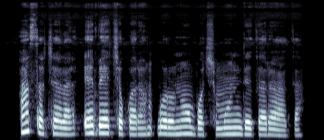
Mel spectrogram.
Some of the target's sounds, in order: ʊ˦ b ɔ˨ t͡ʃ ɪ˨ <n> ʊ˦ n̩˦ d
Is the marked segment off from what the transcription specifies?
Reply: yes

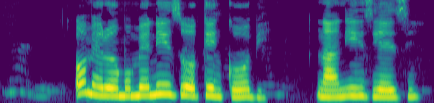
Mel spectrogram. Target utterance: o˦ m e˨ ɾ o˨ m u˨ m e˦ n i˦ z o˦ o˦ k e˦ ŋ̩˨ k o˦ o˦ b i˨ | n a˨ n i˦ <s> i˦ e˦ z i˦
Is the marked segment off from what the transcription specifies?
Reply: yes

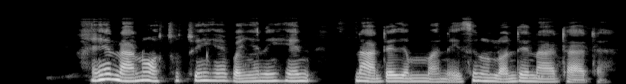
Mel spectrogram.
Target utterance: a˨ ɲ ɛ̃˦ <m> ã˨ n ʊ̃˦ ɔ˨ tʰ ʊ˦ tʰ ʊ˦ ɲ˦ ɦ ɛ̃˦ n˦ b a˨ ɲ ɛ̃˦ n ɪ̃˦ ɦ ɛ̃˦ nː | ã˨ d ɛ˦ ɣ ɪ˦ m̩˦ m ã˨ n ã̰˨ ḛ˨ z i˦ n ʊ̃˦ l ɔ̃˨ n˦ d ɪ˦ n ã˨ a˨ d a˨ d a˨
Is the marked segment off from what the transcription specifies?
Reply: yes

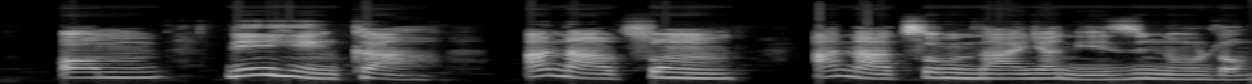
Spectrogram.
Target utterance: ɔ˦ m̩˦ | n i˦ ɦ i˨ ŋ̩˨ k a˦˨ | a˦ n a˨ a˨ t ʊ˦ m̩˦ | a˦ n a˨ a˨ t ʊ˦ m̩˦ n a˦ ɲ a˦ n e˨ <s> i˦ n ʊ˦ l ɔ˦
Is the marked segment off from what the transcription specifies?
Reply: yes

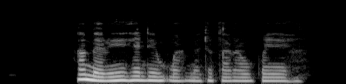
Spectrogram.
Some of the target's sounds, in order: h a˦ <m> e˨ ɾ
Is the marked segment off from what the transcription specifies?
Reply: no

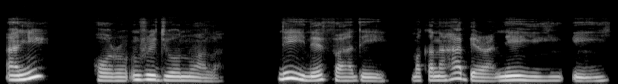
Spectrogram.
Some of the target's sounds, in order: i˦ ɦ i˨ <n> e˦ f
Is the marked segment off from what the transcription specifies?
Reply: no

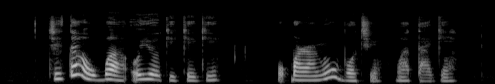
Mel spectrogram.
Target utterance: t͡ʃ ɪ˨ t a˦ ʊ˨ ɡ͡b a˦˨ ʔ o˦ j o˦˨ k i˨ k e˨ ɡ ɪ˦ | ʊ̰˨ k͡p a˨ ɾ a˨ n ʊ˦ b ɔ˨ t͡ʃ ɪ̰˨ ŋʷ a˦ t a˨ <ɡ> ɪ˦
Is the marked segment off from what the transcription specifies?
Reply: no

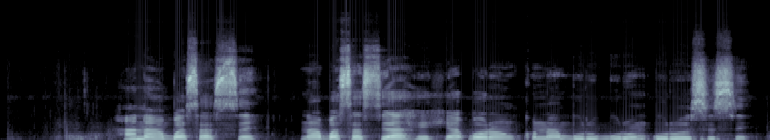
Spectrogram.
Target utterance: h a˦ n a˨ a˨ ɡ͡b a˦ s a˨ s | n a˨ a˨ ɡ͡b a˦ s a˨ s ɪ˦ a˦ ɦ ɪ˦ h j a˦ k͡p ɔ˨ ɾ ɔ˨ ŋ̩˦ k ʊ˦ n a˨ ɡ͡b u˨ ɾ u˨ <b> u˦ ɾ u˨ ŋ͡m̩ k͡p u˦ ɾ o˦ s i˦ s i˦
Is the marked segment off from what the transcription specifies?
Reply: yes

